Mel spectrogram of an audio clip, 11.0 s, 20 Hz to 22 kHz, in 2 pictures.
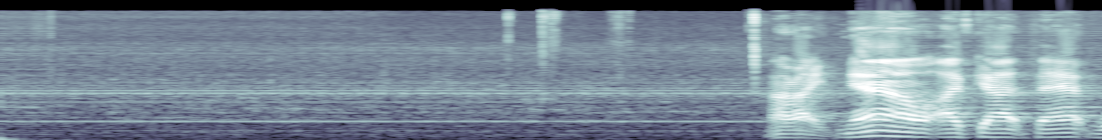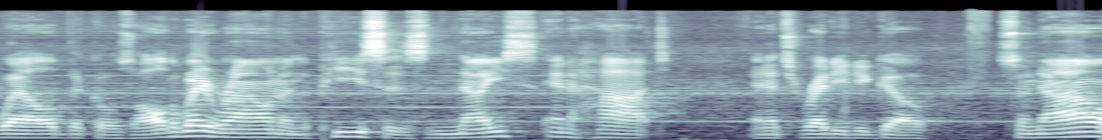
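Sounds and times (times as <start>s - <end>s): welding machine humming with hiss: 0.0s - 11.0s.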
